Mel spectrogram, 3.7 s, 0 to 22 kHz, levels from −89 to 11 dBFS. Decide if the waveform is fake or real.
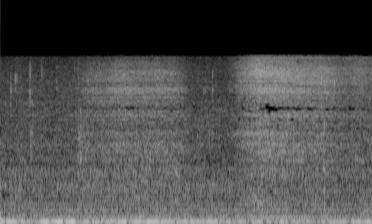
real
